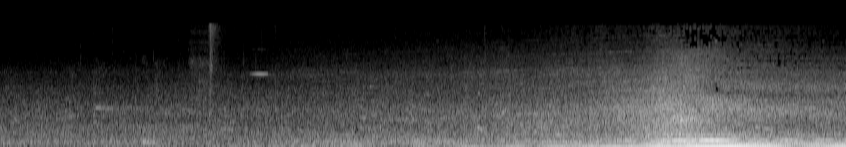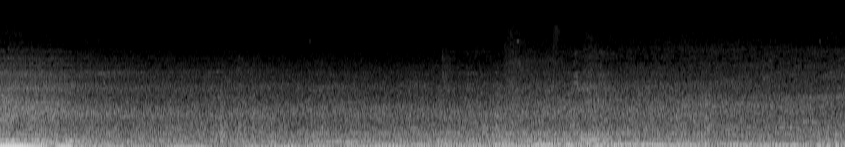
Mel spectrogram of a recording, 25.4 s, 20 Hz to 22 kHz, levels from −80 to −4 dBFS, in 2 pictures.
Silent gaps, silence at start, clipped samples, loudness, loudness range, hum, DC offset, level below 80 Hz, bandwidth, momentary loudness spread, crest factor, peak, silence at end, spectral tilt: none; 0 s; under 0.1%; -26 LUFS; 20 LU; none; under 0.1%; -30 dBFS; 10.5 kHz; 22 LU; 20 dB; -6 dBFS; 0 s; -8 dB/octave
